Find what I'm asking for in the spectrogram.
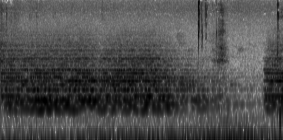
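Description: A train sounds its horn in a long, loud, sustained blast close by over the rumble of the passing train, the chord holding steady before breaking off near the end.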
